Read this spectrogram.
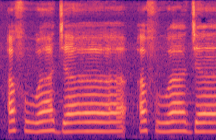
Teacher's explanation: افواجہ میں جیم کے اوپر 2 زبر ہے، اور جب بھی آپ 2 زبر پر وقف کریں گے، یعنی اگر اینڈ آف دا آیا، جو کوئی بھی ورڈ اگر ایسا ہے جو آیت کے قریب ہے، آپ کو اس پر رکنا ہے اور اس پر 2 زبر ہیں، صرف 2 زبر کے بارے میں بات ہو رہی ہے، تو ہم اس کو 1 زبر الف کے ساتھ پڑھتے ہیں، اور ود ایلنگویشن، یعنی تھوڑا کھینچ کر ہم پڑھیں گے. افواجن لکھا ہے، افواجا افواجا اس طرح پڑھیں گے.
